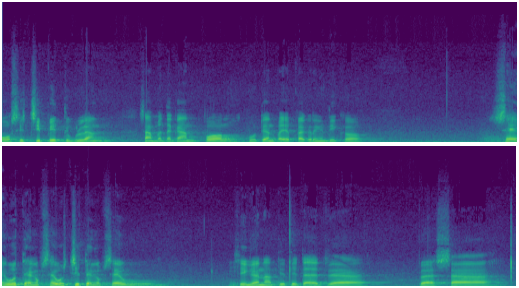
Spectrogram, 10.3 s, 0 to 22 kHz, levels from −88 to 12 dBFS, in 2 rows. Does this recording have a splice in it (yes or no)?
no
